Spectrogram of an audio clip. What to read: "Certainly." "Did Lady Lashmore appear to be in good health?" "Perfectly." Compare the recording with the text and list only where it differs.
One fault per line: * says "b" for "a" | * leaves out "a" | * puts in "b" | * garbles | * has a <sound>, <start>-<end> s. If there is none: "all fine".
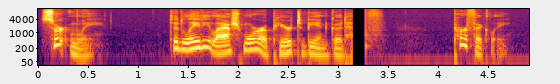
* has a dropout, 3.2-3.3 s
